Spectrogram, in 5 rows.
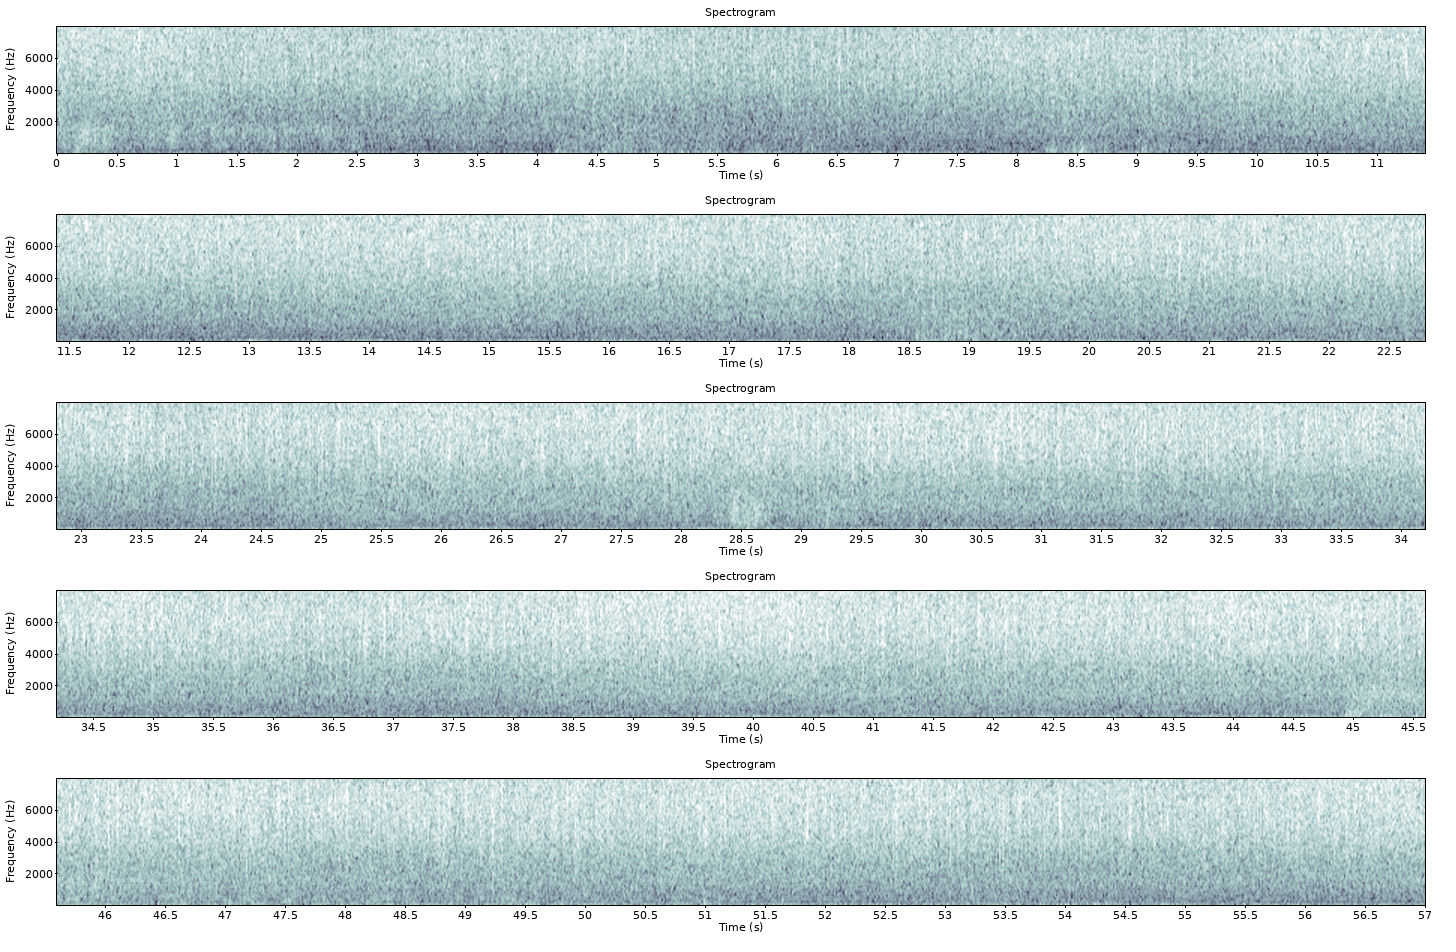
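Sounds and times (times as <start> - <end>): thunder: 0.0 - 2.6, 8.2 - 9.4, 44.9 - 49.5
heavy rain: 0.0 - 57.0.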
